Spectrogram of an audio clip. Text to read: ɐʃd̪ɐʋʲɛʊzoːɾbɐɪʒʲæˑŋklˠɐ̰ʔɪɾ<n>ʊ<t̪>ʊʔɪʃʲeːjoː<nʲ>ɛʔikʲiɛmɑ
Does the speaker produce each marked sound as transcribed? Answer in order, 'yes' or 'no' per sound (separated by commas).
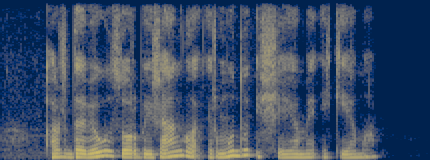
no, no, no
